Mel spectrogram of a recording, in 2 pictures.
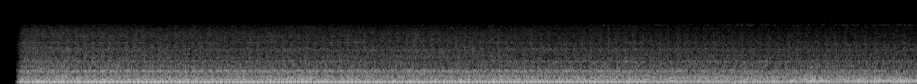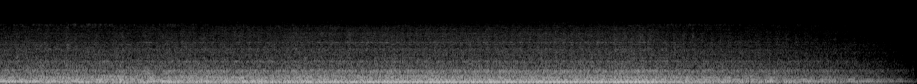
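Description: A Plymouth Superbird's 543-cubic-inch V8 running steadily, heard from inside the cabin. It fades out near the end.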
